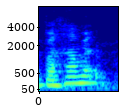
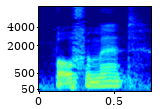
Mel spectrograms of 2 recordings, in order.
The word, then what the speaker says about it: Baphomet: Statue of Bahamut? Or I think it's pronounced Baphomet?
